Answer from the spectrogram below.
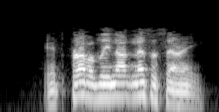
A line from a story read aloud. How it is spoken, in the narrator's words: Sparhawk shouted back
